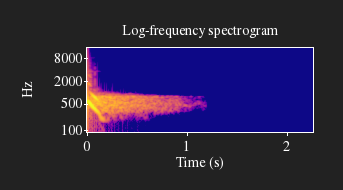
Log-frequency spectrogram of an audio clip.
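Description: A woman's brief vocal swoop, its pitch rising then sliding steeply down. The room's echo dies away over about a second, then there is silence.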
